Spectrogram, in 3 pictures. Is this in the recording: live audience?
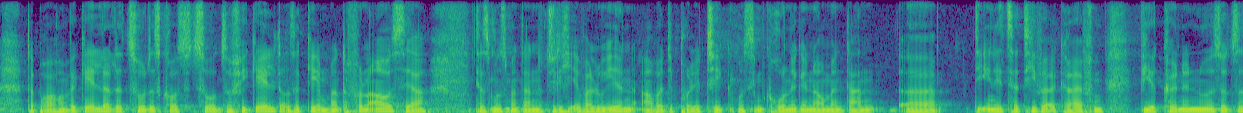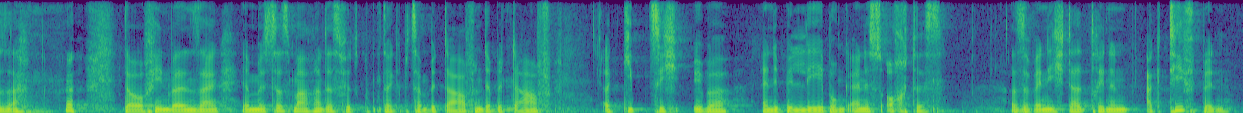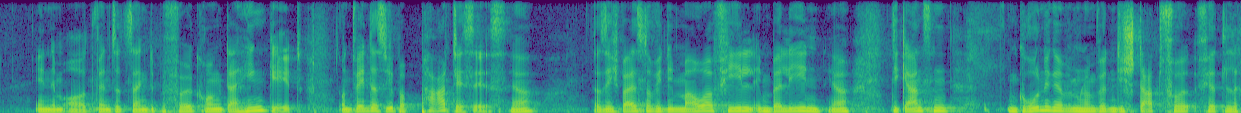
yes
